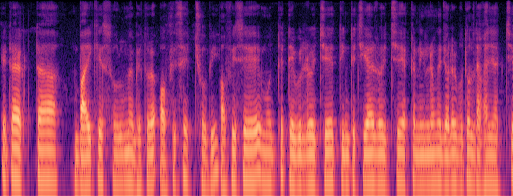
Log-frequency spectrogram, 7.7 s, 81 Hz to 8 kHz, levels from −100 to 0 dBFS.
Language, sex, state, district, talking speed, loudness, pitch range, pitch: Bengali, male, West Bengal, Jalpaiguri, 170 wpm, -21 LUFS, 105-115 Hz, 110 Hz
